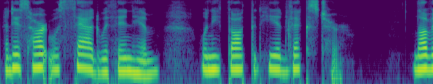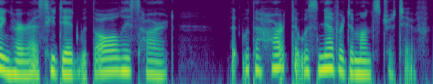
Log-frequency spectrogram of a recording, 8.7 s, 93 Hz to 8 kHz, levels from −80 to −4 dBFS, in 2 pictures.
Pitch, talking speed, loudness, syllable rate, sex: 185 Hz, 215 wpm, -21 LUFS, 5.8 syllables/s, female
